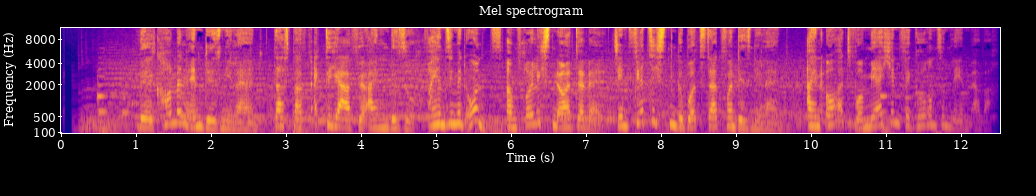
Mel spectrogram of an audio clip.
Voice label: German; Disney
